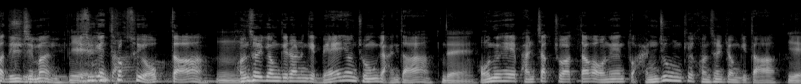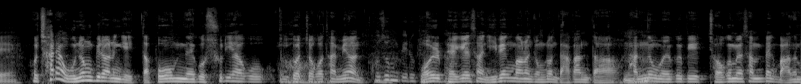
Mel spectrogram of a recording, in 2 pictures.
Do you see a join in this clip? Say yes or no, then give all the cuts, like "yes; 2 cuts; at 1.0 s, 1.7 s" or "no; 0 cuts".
no; 0 cuts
